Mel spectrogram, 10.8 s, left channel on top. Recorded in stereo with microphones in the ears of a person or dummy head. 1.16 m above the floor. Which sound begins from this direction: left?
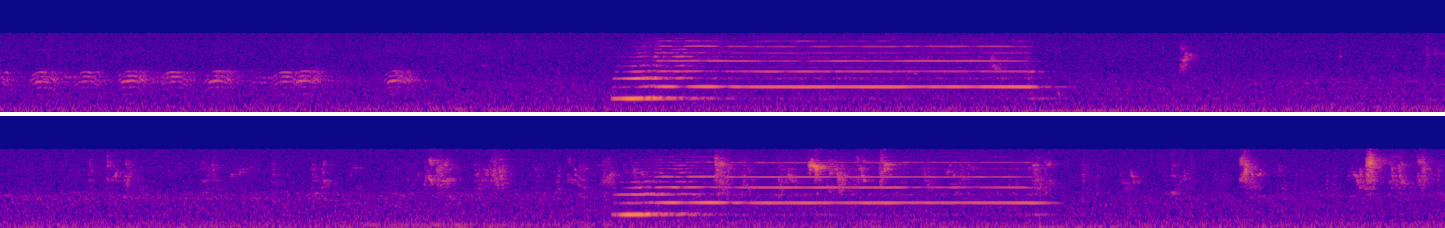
A flute, at 4.6 s.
